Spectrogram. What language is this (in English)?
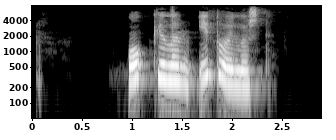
Mari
